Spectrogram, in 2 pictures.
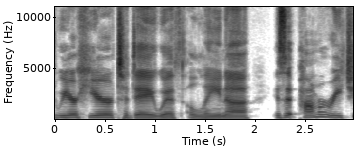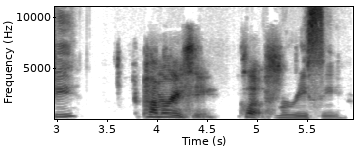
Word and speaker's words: Elana: ask you Elena how what kind of mispronunciations of your first name do you get a lot Eleanor was like all the subs that was that was a big one um Alana Alana too but like it's two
